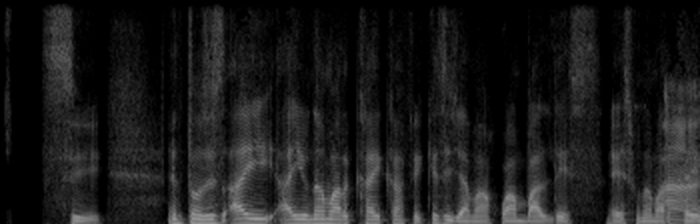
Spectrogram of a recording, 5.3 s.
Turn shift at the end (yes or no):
yes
